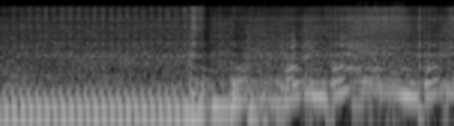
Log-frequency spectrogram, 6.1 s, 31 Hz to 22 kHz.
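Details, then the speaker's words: Toyota AE86 daily driver revved after first start; steady idle then clean pitch rises and falls on throttle blips, exhaust not too loud not too quiet, no rattles or misfires; normal revving. "I love this car what a machine okay yeah it's all the exhaust is not too loud not too quiet let's hear it"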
